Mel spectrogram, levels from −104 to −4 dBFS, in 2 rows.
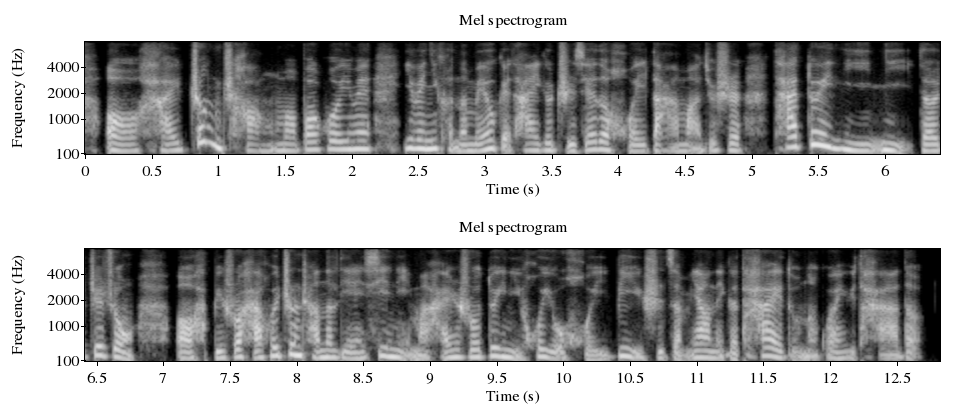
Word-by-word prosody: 哦， 170 -2 +3
还 175 +1 -2
正 290 - +3
常 175 -6 -2
吗？ 175 -1 -2
包 200 +3 +1
括 215 0 -1
因 210 +1 +2
为 220 0 +2 0.2
因 235 - +1
为 230 - +5
你 220 - +6
可 220 -2 -6
能 165 - -1
没 170 +2 -2
有 220 - +4
给 - - -3
他 180 - -1
一 - - -2
个 185 +1 -2
直 175 -2 -1
接 195 +4 -1
的 200 -1 +2
回 160 -3 -5
答 - - -1
嘛， 165 - -2
就 - - -5
是 180 -2 0 0.2
他 265 +1 +4
对 320 +1 +5
你 195 -8 +2
你 180 -4 0
的 170 0 0
这 235 +7 +1
种， 210 -4 +1 0.3
呃 160 0 +3
比 165 - -1
如 - - -2
说 195 - +3
还 165 -4 +4
会 225 +5 +1
正 245 +2 +4
常 235 - +1
地 185 - +2
联 165 -3 -4
系 215 +5 0
你 190 -3 +1
吗？ - - -1
还 160 - -1
是 190 - +1
说 190 -2 +2
对 220 -1 0
你 180 - -1
会 200 -2 -2
有 165 - -2
回 120 -2 -6
避， 215 -4 -1
是 165 - -1
怎 - - +2
么 - - -7
样 180 -1 +3
的 170 - -4
一 - - -9
个 - - -3
态 215 -4 +1
度 - - -9
呢？ - - -5
关 160 - -5
于 165 - -8
他 80 - -2
的。 - - -5
185 Hz, 330 characters per minute, -24 LUFS, 170-215 Hz, 0.3 s, 你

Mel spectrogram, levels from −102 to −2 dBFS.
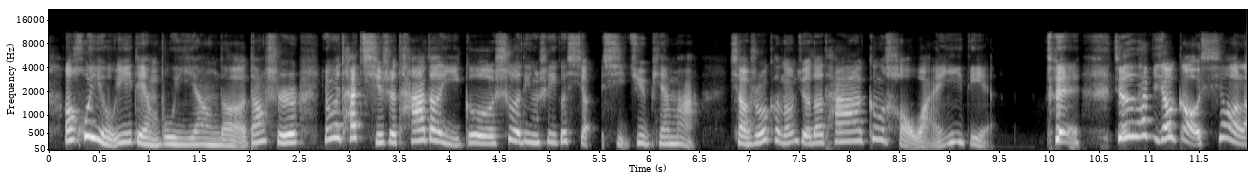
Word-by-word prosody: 啊， 285 - +5
会 380 +6 +7
有 200 - +3
一 245 +2 0
点 195 -10 0
不 190 0 0
一 175 -1 -4
样 180 -1 -3
的。 155 -4 -3
当 245 +4 -2
时 235 -2 +4 0.2
因 315 - -2
为 370 - +3
它 360 0 +5
其 355 -10 -3
实 240 0 +2
它 280 +4 +3
的 300 -3 +3
一 195 -8 -5
个 215 +1 +1
设 275 +3 0
定 245 -2 -3
是 235 +2 -7
一 235 - -6
个 260 +2 -3
小 265 0 -7
喜 - - -10
剧 225 -2 -7
片 195 +1 -5
嘛。 195 0 -5 0.3
小 215 -5 0
时 220 +4 -2
候 265 - +2
可 310 -3 -5
能 235 +3 -5
觉 225 -6 -1
得 225 +2 -2
它 265 +3 -2
更 315 +3 -7
好 - - -6
玩 - - -5
一 245 +1 -4
点， 225 - -9 0.5
对， - - +4 0.3
觉 370 -4 +4
得 - - +5
它 435 - +2
比 325 - -8
较 335 +4 +5
搞 - - +1
笑 370 -7 -4
啦。 195 - -3
240 Hz, 260 characters per minute, -24 LUFS, 210-295 Hz, 0.5 s, 会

